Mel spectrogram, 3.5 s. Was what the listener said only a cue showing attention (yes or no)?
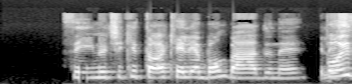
no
